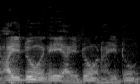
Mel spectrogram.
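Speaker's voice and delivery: put-on deep, strong voice. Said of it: "Elvis got that real deep, strong".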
